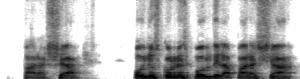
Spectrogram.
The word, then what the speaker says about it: parashá: Individualmente se pronuncia parchá.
